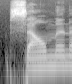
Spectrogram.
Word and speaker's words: Salmon: You know, Salmon, I guess, is that how you say his name? Mm-hmm.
